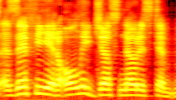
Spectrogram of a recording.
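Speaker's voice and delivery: ordinary talk, nothing marked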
